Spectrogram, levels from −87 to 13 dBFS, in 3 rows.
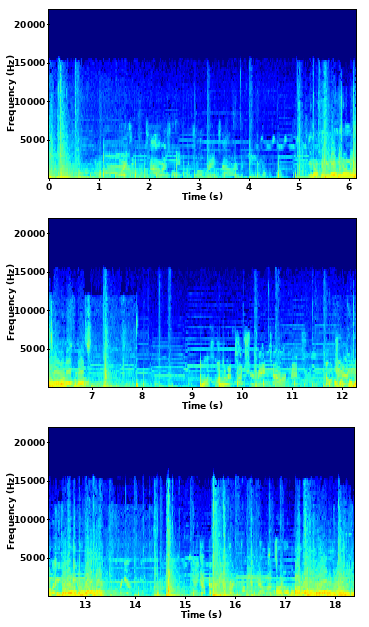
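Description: A sudden voltage step, likely from a plug, switch, static discharge or driver glitch, is added to the signal four times, and the circuits after it shape each step into a brief pulse. The result is a loud pop lasting about 24 ms at 9.62 s, around 20 dB above the surrounding sound. Somewhat weaker pops, about 15 dB above it, follow at 11.91, 13.06 and 14.45 s, with the sound continuing underneath each thump.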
